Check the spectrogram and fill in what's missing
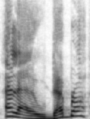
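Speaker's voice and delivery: put-on playful British-accented greeting, lilting up on the name; hammed-up English hello; mock British accent. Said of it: "from the other side of the pond".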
